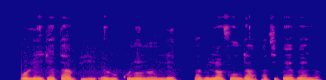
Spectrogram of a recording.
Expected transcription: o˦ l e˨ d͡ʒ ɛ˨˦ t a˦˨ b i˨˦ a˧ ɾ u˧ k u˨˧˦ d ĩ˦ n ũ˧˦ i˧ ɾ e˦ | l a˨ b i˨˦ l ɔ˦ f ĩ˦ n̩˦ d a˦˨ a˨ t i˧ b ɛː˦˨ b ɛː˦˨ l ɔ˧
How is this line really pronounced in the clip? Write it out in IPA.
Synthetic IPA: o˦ l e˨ d͡ʒ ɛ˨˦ t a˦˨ b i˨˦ e˧ ɾ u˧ k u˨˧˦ n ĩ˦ n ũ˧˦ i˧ l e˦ | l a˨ b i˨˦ l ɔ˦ f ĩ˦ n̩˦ d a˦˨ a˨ t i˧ b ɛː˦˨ b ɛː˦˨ l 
